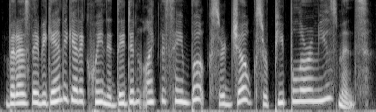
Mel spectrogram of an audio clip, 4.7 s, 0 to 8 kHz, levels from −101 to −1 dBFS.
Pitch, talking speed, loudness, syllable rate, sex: 265 Hz, 240 wpm, -17 LUFS, 6.0 syllables/s, female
